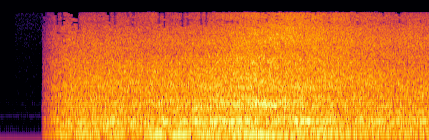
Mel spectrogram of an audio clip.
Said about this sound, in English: The rush of afternoon traffic along the street that's known as Rohanské nábřeží, or Rohanský Island Embankment. Only this isn't really an embankment. There's no water here, and no island.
